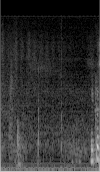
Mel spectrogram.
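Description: A marker pen scribbling over a prop phone in short, faint scratching strokes.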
